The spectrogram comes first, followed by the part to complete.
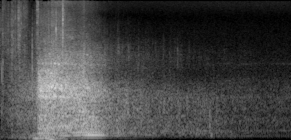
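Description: A loud rushing whoosh with a low rumble: it swells up over half a second, holds for about a second, then fades away slowly.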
